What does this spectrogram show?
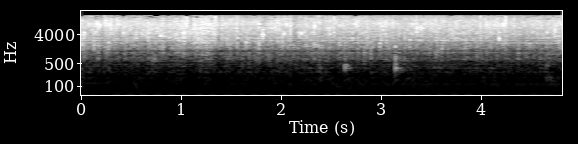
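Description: Tofu slabs sizzling in hot olive oil in a frying pan, a steady hiss, with a few light knocks of a wooden spatula against the pan as the pieces are pushed around.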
